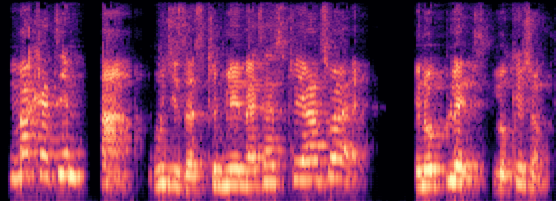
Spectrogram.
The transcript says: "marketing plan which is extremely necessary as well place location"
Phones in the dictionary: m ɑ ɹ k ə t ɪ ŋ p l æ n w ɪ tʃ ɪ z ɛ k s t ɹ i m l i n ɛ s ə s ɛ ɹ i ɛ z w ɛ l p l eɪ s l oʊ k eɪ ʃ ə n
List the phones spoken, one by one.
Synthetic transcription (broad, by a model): m ɑ k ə t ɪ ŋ p l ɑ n w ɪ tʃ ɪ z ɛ s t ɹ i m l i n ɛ s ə s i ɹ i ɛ s w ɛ n p l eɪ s l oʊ k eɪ ʃ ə n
